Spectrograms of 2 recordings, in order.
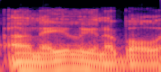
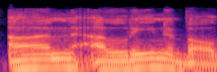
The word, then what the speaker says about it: unalienable: Everybody says unalienable. It's not, well, we're going to be alienated from our rights. Like, no, it's unalienable.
